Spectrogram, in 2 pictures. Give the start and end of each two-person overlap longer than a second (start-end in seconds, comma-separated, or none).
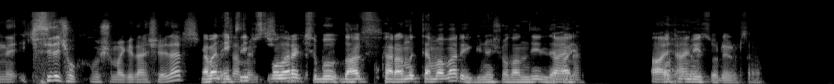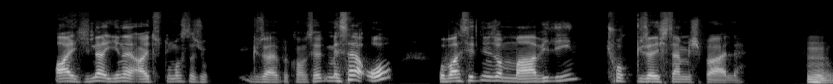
2.0-3.9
